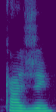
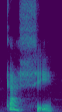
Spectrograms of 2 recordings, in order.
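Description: First: The double L sounds like the s in measure. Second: The double L sounds like English sh. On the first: "Pode ter som de J" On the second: "E pode ter som de X"

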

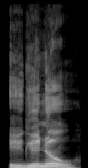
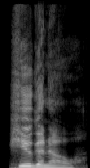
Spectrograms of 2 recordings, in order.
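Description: First: The word is given a French pronunciation. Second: The word is given a British pronunciation. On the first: "the French pronounce the Americanized word Huguenot as Huguenot" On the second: "the British pronunciation is Huguenot"

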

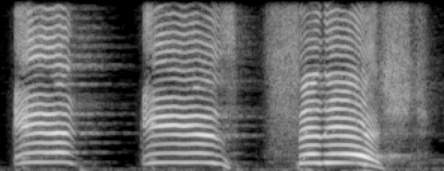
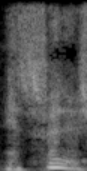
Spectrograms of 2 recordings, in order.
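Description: First: It is shouted loudly and forcefully. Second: It is said quietly, without shouting.

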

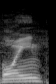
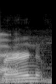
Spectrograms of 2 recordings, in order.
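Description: First: The vowel sounds like 'oy'. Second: The vowel is a plain 'er' sound.

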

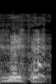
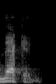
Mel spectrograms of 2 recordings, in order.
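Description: First: It is said with a standard US pronunciation. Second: It is said with a Southern US pronunciation. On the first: "not naked" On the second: "my family is all from the South, and it's called naked"

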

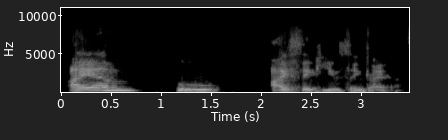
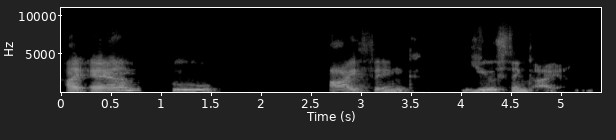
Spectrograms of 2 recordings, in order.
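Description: First: It is said at a normal speed. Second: It is said more slowly.

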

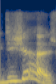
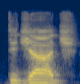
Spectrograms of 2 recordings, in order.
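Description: First: It is said lightly, in a Levantine accent. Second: It is said heavily and gutturally, in an Iraqi accent.

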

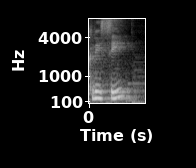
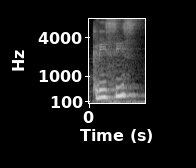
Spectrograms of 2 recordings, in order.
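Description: First: Murcian accent with the final s dropped. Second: Standard accent with the final s pronounced.

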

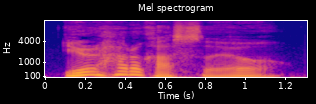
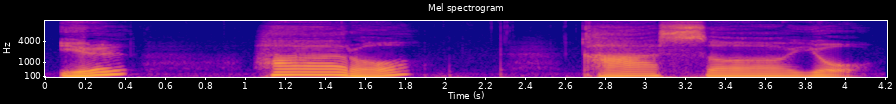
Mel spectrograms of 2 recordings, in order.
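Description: First: It is said fast. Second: It is said slowly.

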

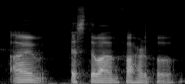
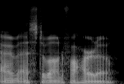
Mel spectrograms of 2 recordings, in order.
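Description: First: The name is said in his native accent. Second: The name is said in an anglicized accent. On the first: "There's no way to say it without just my accent sounding weird"

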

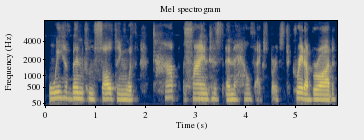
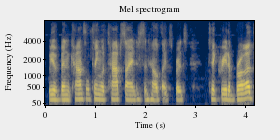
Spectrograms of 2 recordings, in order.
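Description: First: It is read in a put-on villain character voice. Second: It is read in a plain, normal voice.

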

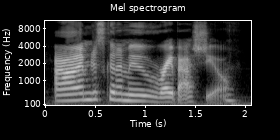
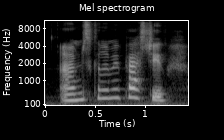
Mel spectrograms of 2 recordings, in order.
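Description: First: It is said in a firm, annoyed tone. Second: It is said in a sweet, light tone.

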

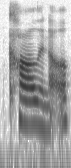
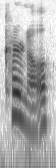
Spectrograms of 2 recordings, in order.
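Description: First: Colonel is said with a nonstandard pronunciation. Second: Colonel is said with the standard English pronunciation. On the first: The speaker calls it wrong. "I'm saying colonel, which is not the right word" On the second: The speaker calls it right. "It's colonel"

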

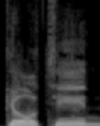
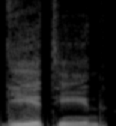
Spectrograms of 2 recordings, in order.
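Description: First: The word is said with an English pronunciation. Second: The word is said with a French pronunciation. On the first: The speaker calls it right. "And it's guillotine" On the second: The speaker calls it wrong. "not guillotine"

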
